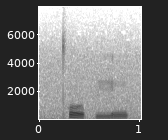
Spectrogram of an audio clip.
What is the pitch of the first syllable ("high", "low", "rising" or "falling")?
falling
